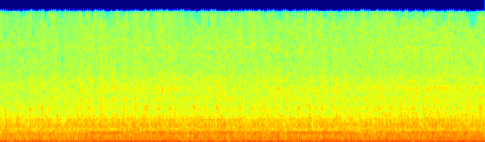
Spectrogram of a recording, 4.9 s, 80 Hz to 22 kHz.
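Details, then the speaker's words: 1991 Acura NSX track car with J-series swap on AEM standalone ECU: idle air cracked open to raise idle a few hundred rpm for stability, steady even drone, now idling around 1050 rpm before ECU retuning. "So we're gonna come up a few hundred RPMs there."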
